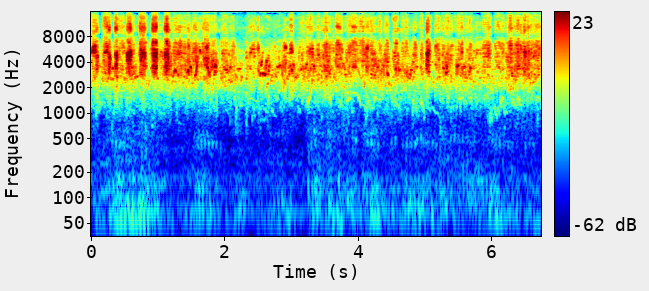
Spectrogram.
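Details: Aviary budgerigars singing and chirping as a group: a steady, crowded mix of high twittering, rapid clicky chirps and short warbled phrases throughout.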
